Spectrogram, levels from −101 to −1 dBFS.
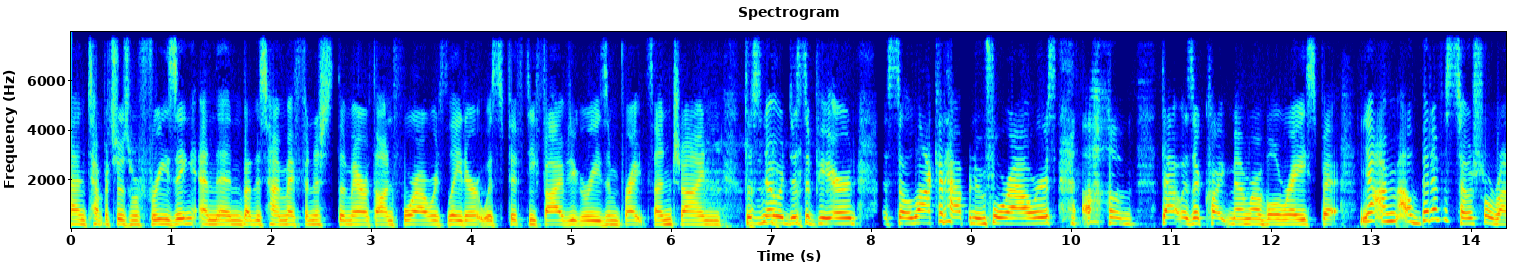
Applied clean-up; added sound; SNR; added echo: none; none; none; none.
